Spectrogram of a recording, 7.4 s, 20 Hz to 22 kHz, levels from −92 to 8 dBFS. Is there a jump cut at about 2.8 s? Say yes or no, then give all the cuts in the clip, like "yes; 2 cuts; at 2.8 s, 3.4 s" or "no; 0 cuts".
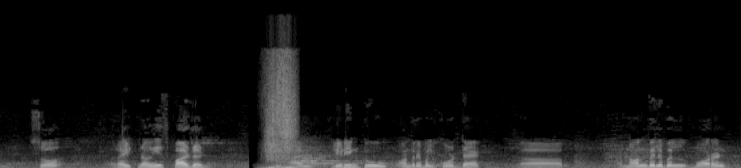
yes; 1 cut; at 2.8 s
